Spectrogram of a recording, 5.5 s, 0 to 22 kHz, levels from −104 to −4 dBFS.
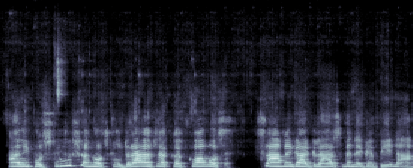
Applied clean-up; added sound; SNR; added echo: neural mask model Resemble Enhance denoiser.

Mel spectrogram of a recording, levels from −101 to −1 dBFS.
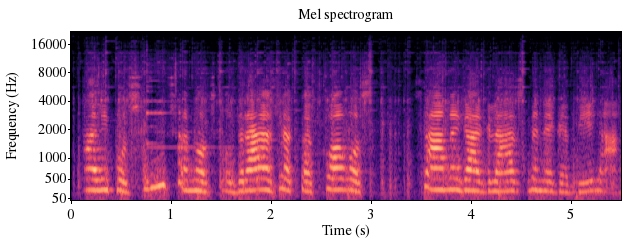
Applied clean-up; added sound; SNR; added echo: neural mask model RNNoise.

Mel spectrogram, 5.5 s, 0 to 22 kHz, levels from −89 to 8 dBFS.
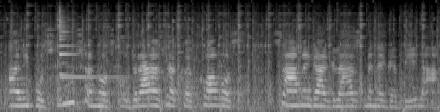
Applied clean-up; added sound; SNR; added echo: none; Mechanisms + Dishes, pots, and pans; 8 dB; none.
